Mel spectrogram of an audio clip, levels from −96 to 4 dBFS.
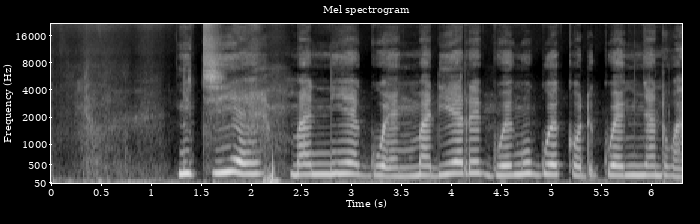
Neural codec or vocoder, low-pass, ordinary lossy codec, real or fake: vocoder, 44.1 kHz, 128 mel bands, Pupu-Vocoder; none; none; fake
